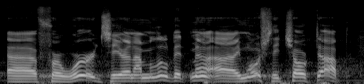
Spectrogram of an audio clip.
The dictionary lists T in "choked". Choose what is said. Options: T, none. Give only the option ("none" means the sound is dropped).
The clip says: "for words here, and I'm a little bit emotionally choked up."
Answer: T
